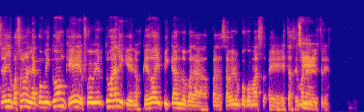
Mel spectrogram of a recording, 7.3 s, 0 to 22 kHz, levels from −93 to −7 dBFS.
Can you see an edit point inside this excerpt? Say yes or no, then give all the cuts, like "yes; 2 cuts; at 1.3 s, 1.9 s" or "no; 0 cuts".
no; 0 cuts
